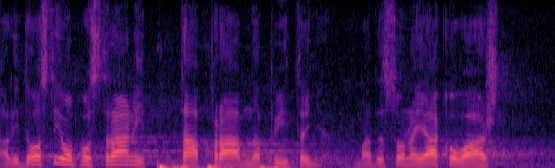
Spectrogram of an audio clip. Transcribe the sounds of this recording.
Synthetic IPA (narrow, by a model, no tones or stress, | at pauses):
alid̪aost̪aʋimopost̪ɾaːnit̪aːpɾaːʋnapiːt̪aɲa | mad̪asuonajaːko̞ʋaːʒna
